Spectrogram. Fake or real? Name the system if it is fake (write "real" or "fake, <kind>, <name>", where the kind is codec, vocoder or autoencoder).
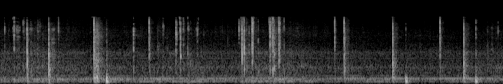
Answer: real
